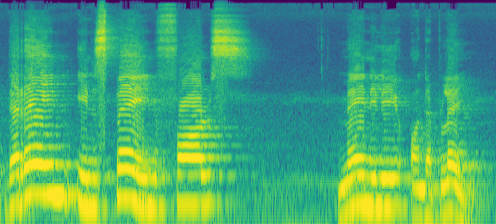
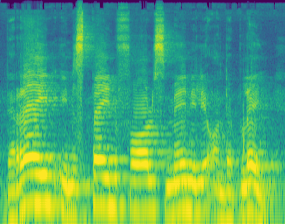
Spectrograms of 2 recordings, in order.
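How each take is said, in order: First: Very slow, drawn-out vowels in "rain", "Spain", "mainly", "plain"; slow teaching read drawing out each long A; stretching the A sounds. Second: Said in the usual way. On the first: Shown as a demonstration. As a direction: lean into every "ai" in "The rain in Spain". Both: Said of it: "We have the word A, A, A".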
